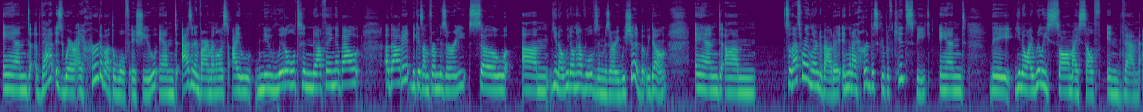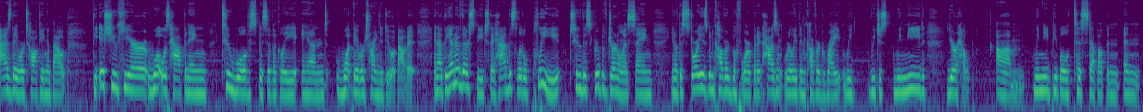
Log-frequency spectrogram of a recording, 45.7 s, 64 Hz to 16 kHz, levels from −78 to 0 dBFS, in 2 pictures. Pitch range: 160-205 Hz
